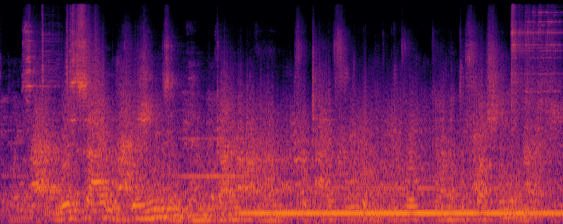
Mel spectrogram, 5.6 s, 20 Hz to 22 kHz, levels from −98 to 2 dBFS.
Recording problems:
distortion; heavy; 6 dB below the speech
room echo; slight; dies away in 0.4 s
off-mic speech; somewhat distant
background music; very loud; throughout; 2 dB above the speech
chatter from many people; loud; throughout; 3 dB below the speech
clattering dishes; noticeable; at 0.5 s and at 5 s; peak 2 dB below the speech

